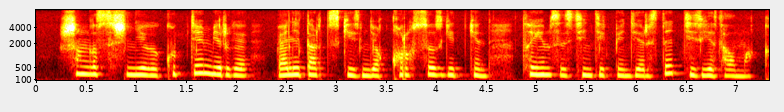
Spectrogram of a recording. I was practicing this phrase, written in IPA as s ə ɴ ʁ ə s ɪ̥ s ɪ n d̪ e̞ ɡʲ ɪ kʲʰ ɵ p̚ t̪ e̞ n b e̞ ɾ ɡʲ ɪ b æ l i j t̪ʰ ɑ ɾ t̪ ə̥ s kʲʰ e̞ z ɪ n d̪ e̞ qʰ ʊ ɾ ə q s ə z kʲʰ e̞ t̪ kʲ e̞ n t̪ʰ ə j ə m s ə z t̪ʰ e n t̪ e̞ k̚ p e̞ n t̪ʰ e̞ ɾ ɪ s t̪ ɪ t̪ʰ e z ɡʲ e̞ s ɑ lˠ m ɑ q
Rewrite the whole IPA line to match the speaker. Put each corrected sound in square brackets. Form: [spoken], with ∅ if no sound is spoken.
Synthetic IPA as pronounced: [ʃ] ə ɴ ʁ ə s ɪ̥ [ʃ] ɪ n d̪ e̞ ɡʲ ɪ kʲʰ ɵ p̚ t̪ e̞ n b e̞ ɾ ɡʲ ɪ b æ l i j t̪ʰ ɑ ɾ t̪ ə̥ s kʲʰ e̞ z ɪ n d̪ e̞ qʰ ʊ ɾ ə q s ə z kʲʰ e̞ t̪ kʲ e̞ n t̪ʰ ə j ə m s ə z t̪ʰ e n t̪ e̞ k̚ p e̞ n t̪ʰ e̞ ɾ ɪ s t̪ ɪ t̪ʰ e z ɡʲ e̞ s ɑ lˠ m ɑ q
